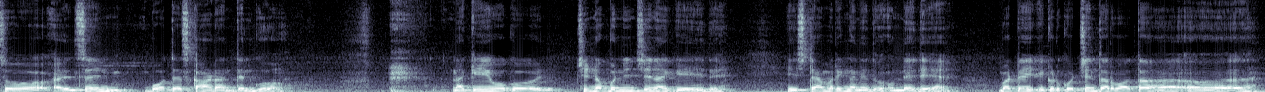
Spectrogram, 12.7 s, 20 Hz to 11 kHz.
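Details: 23-year-old man who has stammered since childhood, with a complaint of non-fluent speech, in a speech sample recorded before speech therapy; stuttering.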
